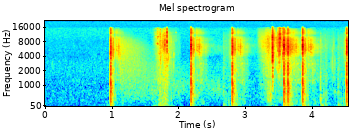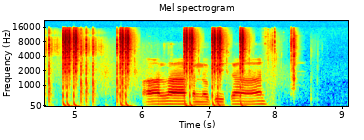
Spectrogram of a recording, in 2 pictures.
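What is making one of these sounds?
Gunshots from a scoped rifle crack.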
